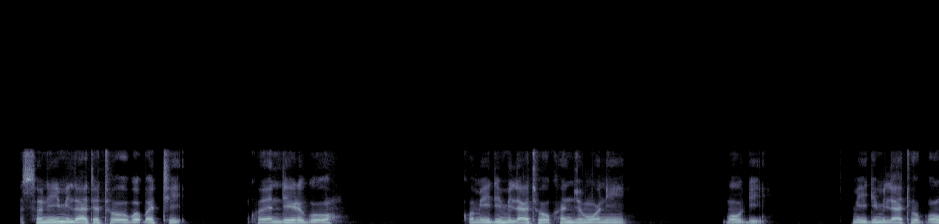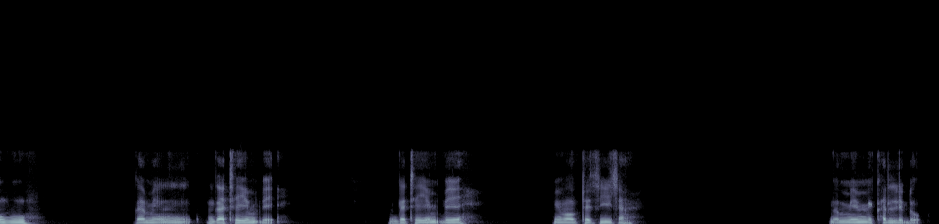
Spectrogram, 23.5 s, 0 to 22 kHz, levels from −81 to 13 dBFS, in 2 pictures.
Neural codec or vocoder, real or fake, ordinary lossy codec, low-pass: codec, 16 kHz, 6 kbps, DAC; fake; AAC, 96 kbps; 7.2 kHz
